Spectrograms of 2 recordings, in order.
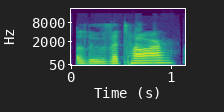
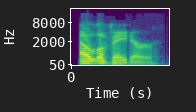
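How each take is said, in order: First: It sounds different from the word elevator. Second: It sounds exactly like the word elevator. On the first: This is the name's proper form. The speaker calls it right. "Before anyone ever pronounced Iluvatar" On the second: This is how the name was misread before. The speaker calls it wrong. "I always pronounced it elevator"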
